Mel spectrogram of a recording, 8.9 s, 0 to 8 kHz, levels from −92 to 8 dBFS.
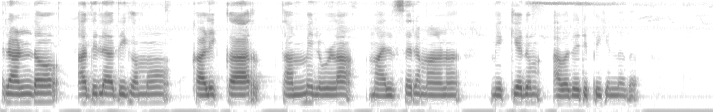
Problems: low volume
